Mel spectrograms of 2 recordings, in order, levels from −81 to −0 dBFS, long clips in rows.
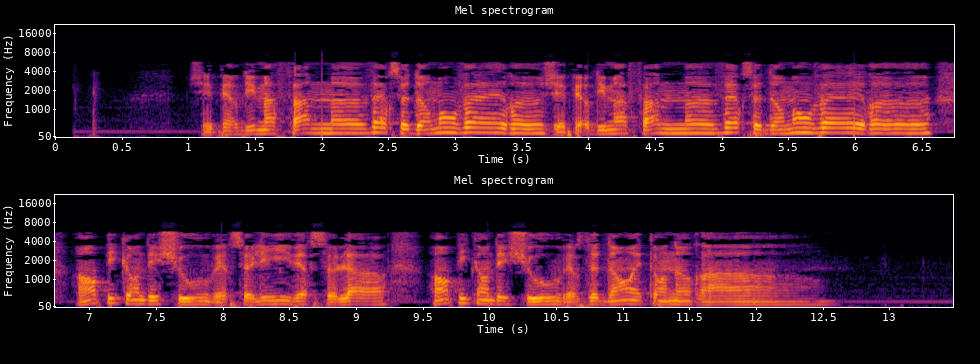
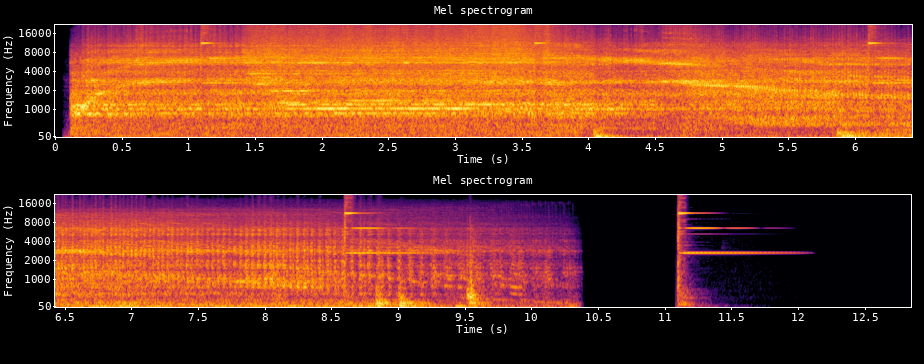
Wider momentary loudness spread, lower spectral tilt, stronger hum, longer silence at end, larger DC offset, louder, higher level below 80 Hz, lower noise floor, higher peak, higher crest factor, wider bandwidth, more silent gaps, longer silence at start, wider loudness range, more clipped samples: second, 6 LU vs 14 LU; first, -8 dB/octave vs 0 dB/octave; neither; second, 0.9 s vs 1.1 s; neither; second, -20 LUFS vs -2 LUFS; second, -48 dBFS vs -22 dBFS; second, -52 dBFS vs under -90 dBFS; about the same, 0 dBFS vs 0 dBFS; first, 20 dB vs 6 dB; second, 7.8 kHz vs over 20 kHz; neither; first, 0.3 s vs 0.1 s; second, 2 LU vs 12 LU; second, under 0.1% vs 5%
